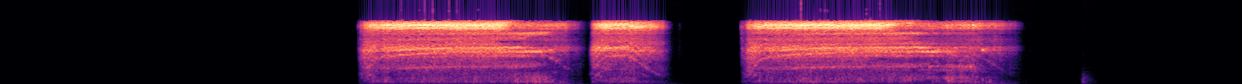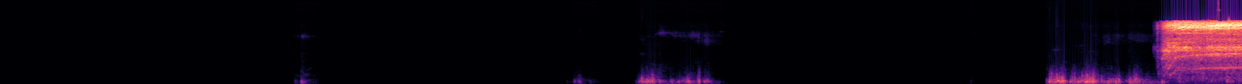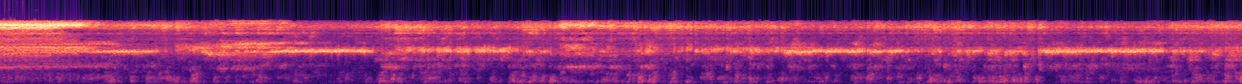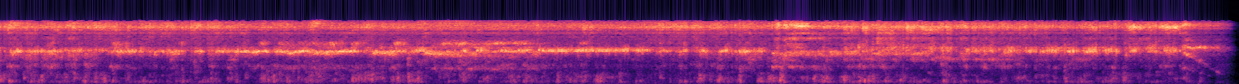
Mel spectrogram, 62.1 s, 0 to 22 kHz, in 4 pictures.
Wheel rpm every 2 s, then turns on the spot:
0, 0, 100, 140, 50, 190, 50, 0, 0, 0, 0, 0, 0, 0, 0, 150, 220, 220, 230, 230, 230, 230, 230, 240, 230, 230, 220, 230, 230, 240, 170.
12-14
